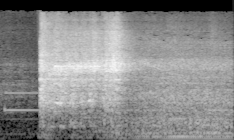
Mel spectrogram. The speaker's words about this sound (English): Once the system is armed, the push to start button is now disabled. Even if you have your factory remote in your hand, the car's not gonna start. Once you disarm using your CompuStar remote, then I can start my vehicle.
